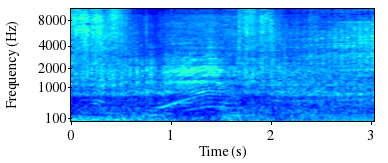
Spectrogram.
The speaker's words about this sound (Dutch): En dat blijft ook een iconische auto natuurlijk. En vooral de V12.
